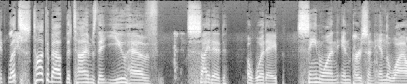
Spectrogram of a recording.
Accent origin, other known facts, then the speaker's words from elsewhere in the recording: Amarillo, Texas, United States; born there; because I was born in Amarillo, so we have those West Texas roots.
